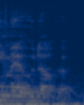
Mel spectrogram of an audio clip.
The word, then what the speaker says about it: Ime Udoka: Ime Udoka. – I can't pronounce that. – Nigga. Celtic nigga. – Wow. – With the coach. There you go. – All right, one more time. Ime.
